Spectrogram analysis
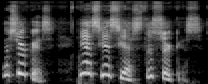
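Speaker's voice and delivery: high, excited exclamations; delighted brainwave. A narrator's reading. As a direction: burst out gleefully at your own idea. Witch's delighted idea.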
